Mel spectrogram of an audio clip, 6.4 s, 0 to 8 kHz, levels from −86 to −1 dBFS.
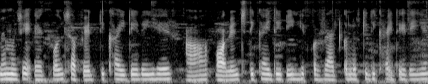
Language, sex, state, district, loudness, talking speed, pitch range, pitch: Hindi, female, Uttar Pradesh, Muzaffarnagar, -21 LUFS, 215 wpm, 165-180 Hz, 175 Hz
